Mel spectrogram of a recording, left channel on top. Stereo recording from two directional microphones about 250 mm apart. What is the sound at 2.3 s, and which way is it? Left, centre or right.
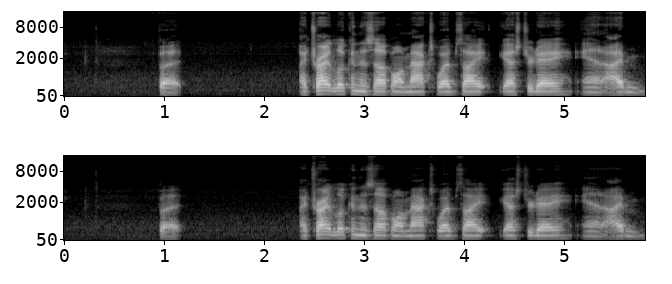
Speech, left.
